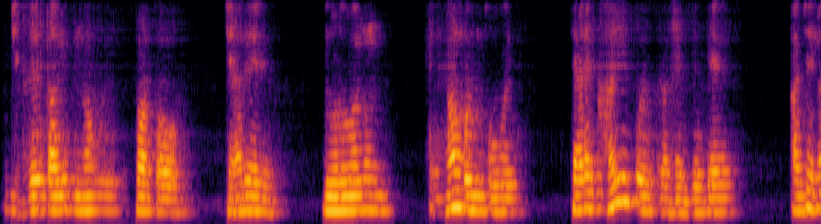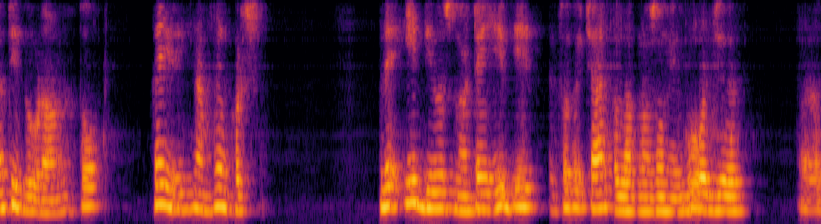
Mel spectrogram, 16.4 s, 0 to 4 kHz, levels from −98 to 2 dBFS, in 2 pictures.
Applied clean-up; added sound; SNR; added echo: neural mask model DeepFilterNet 3.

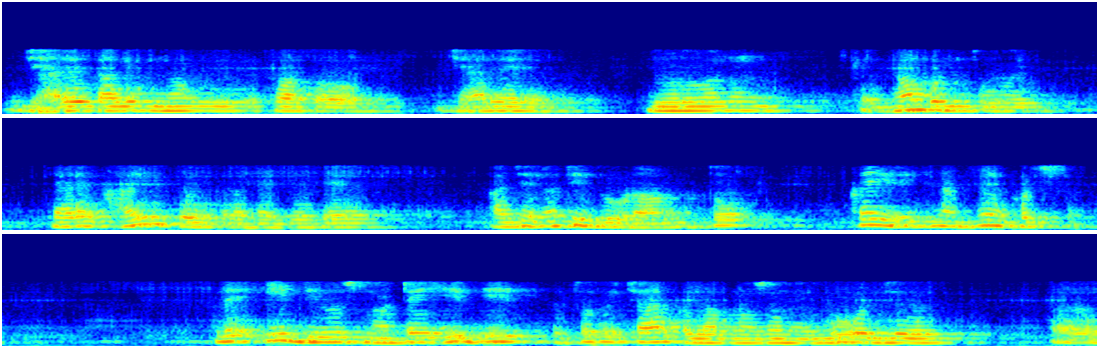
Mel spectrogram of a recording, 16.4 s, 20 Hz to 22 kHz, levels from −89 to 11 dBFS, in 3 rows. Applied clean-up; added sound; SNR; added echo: neural separator model SepFormer DNS4.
